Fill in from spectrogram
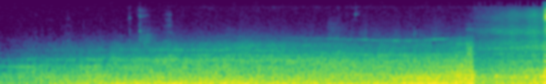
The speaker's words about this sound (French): C'est aussi un, avion que tu connais bien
